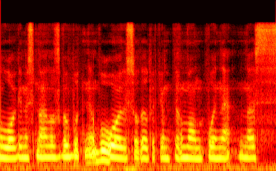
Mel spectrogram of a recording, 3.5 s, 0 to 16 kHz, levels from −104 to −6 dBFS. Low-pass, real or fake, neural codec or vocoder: 9.9 kHz; fake; autoencoder, 22.05 kHz, a latent of 192 numbers a frame, VITS, trained on many speakers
